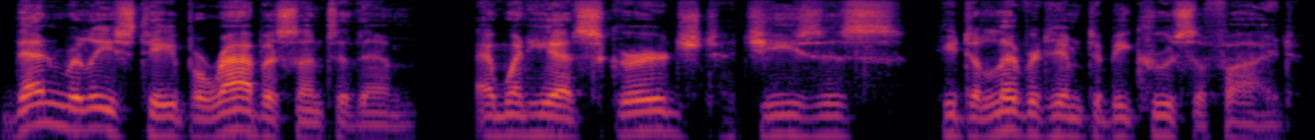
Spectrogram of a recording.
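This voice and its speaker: Bright, forceful man reading scripture solemnly. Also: lowish voice, expressive, normal speed, dry recording, clean studio sound. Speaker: Bible narrator. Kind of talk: dramatic scripture read-aloud of the King James Bible.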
